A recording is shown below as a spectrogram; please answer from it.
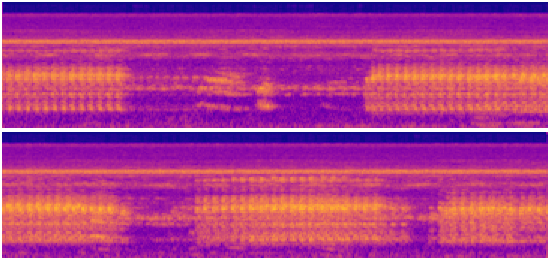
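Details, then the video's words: Frog on a rainy night, breaking the evening silence with long bursts of fast rattling pulses, each lasting one to three seconds and separated by short gaps with softer scattered notes; constant high-pitched background hiss. "Suara kodok hujan meramaikan suasana sepi malam ini"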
